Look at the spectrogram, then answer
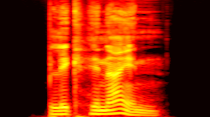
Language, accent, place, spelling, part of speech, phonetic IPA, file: German, Germany, Berlin, blick hinein, verb, [ˌblɪk hɪˈnaɪ̯n], De-blick hinein.ogg
- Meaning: 1. singular imperative of hineinblicken 2. first-person singular present of hineinblicken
